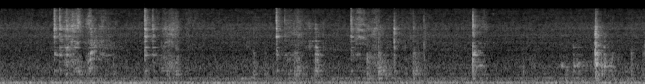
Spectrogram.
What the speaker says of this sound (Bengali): আমার মাছটা কষানো হচ্ছে, একটু নেড়ে দেবো আবার ভালো করে কষানোর জন্য।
